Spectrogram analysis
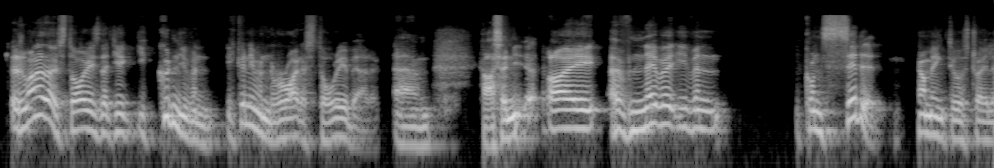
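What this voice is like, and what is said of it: Speaks with a noticeable foreign accent. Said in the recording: “for everyone can detect listening to this podcast that you have an accent”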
